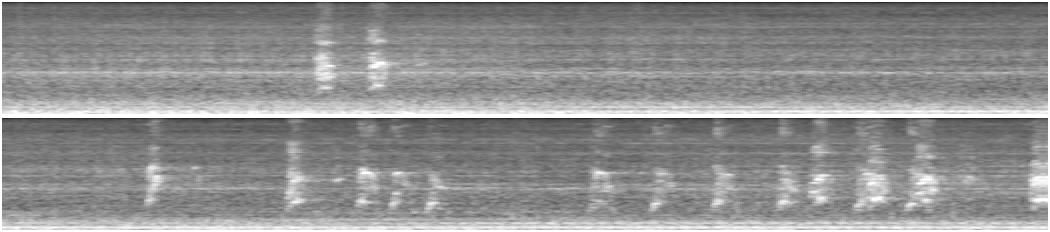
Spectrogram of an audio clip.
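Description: A dog barking in short, high yips. There are two yips about two and a half seconds in, then scattered ones from about nine seconds, quickening into a rapid run of yaps near the end, over a steady low hum.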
